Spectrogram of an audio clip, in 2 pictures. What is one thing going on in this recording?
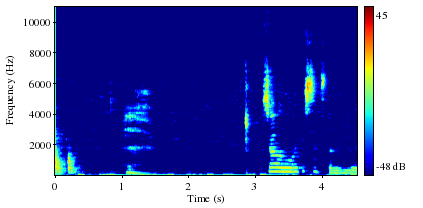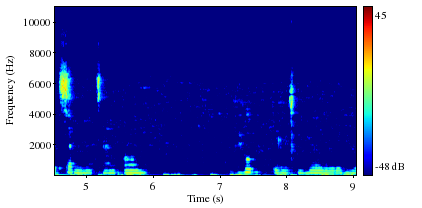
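A young woman speaks close to a microphone, in a low, casual voice.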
